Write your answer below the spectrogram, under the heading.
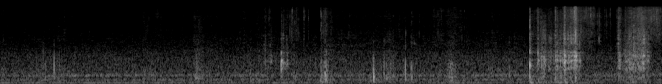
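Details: During a swarm capture, many honey bees buzz in a soft sustained drone while clicks and knocks of handling grow louder, ending in a burst of rustling and scraping.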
